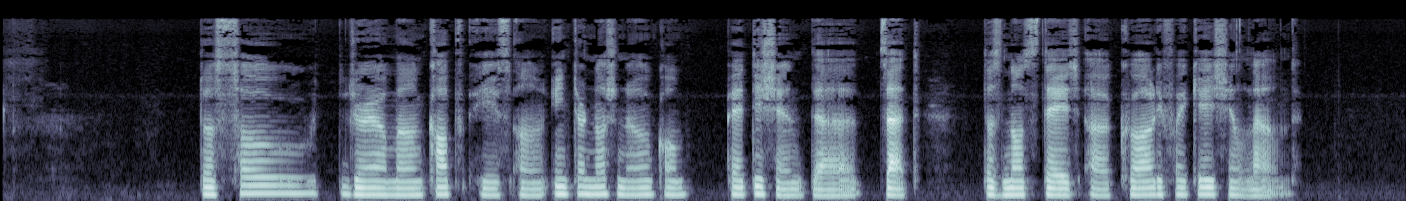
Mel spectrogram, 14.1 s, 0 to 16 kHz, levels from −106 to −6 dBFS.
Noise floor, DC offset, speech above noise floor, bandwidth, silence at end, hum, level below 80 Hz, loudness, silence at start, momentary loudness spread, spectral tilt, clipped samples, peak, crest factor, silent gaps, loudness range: -73 dBFS; under 0.1%; 49 dB; 11.5 kHz; 1.1 s; none; -60 dBFS; -24 LUFS; 2 s; 9 LU; -5.5 dB/octave; under 0.1%; -2 dBFS; 24 dB; none; 3 LU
